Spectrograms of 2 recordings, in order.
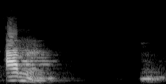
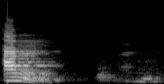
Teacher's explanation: nun sukun atau tanwin kan dari ujung lidah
